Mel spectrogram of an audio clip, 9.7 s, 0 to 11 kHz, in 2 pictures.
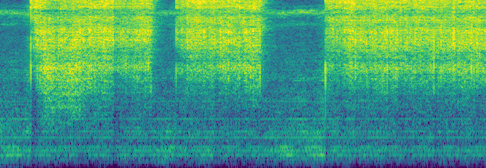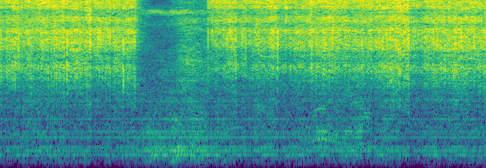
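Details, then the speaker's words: Stick welding pipe on the hot pass, the second pass after the root, with current raised 25–30 A to burn into the root: a steady crackling arc hiss with a few short breaks between rods. Normal stick welding arc. "Okay, now we're doing what is called the hot pass, where it's the second pass after the root pass, and you crank it up an extra 25-30 amps to burn in to the root and make it a solid outside bead all the way around."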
